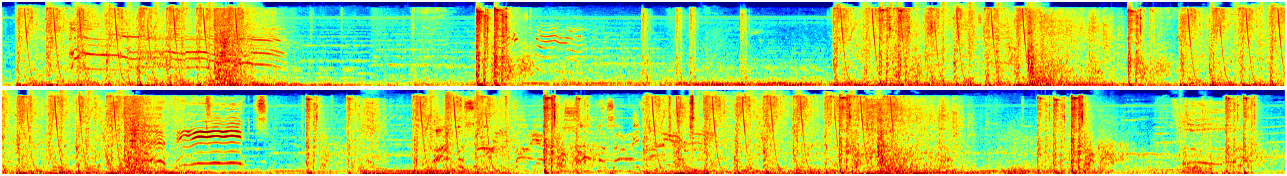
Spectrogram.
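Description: A loud, continuous shootout in the Destroy All Humans! remake, with dense bursts of gunfire, heavy booms and thuds packed together over almost half a minute, with voices shouting over the battle.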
